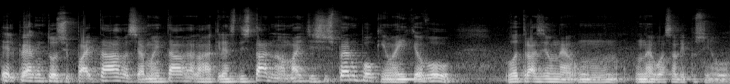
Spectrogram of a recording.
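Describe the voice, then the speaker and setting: Over noticeable background noise and audible room echo, a man at a medium pitch speaks very fast with very wide pitch swings. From Brazil, Pernambuco (Serra Talhada). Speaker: preacher. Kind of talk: sermon. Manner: halting.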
